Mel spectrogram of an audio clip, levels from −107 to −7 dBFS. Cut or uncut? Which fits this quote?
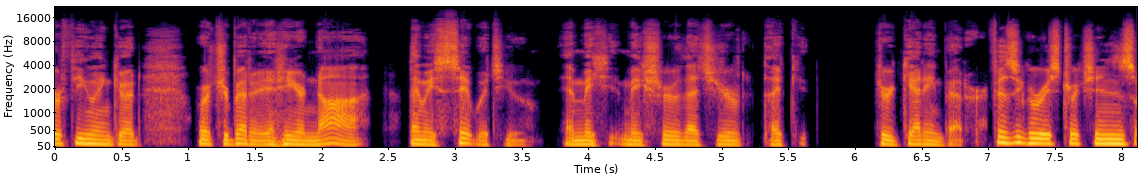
cut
